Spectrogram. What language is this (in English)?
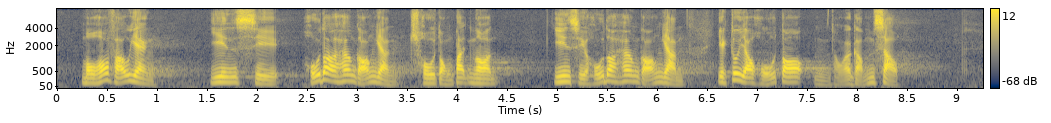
Cantonese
